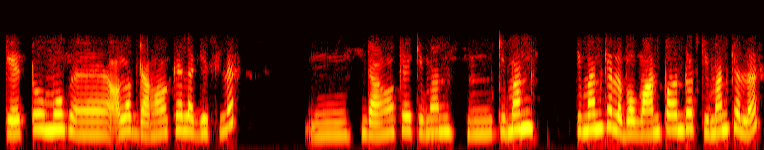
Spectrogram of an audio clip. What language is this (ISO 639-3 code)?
asm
